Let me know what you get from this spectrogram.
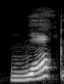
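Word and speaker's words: walk: आपको ध्यान देना है वॉक इस वर्ड में एल ये लेटर है लेकिन एल साइलेंट है इसका मतलब हम इसका उच्चारण नहीं करते वॉक का भूतकाल है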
